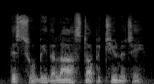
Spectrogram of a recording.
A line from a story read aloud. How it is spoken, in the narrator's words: she told him quickly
